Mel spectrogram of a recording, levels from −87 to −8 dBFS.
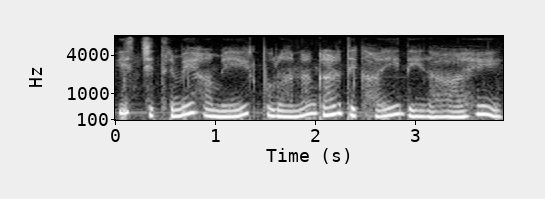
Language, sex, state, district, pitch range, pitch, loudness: Hindi, female, Madhya Pradesh, Bhopal, 205-285 Hz, 240 Hz, -13 LUFS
